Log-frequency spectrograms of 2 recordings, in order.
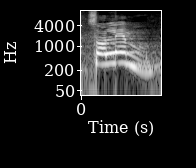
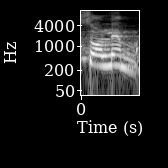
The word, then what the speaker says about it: solemn: সোলেম, এটার উচ্চারণটা দেখেন, সোলেম, SOLEMN, উচ্চারণটা হবে সোলেম, এনটা উজ্জ্ব থাকবে, সোলেম।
